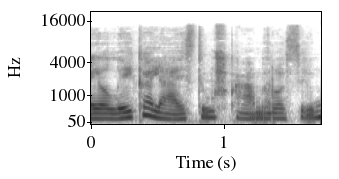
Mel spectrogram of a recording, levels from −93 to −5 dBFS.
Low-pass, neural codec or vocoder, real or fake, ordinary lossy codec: 14.4 kHz; codec, 44.1 kHz, 3.4 kbps, Pupu-Codec; fake; MP3, 64 kbps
